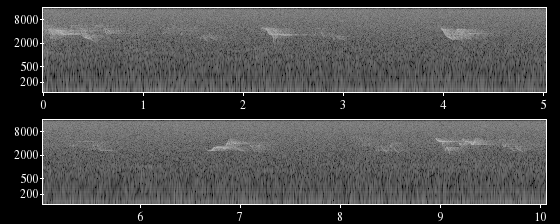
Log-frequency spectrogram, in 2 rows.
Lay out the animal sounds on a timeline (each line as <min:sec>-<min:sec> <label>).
0:00.0-0:00.9 Ovenbird (Seiurus aurocapilla)
0:00.1-0:10.1 Red-eyed Vireo (Vireo olivaceus)
0:00.2-0:10.1 Blue-headed Vireo (Vireo solitarius)
0:09.5-0:10.1 Eastern Wood-Pewee (Contopus virens)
